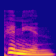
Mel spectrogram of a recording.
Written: pinion

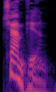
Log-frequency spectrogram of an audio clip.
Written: champion

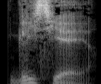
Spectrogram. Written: glissière

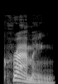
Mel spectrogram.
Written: cram

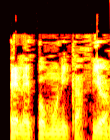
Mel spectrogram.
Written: telecomunicación

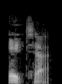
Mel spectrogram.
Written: hecho

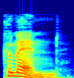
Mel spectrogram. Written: commend

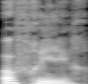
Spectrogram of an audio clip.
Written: offrir

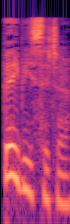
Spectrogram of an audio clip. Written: baby-sitter

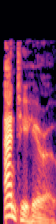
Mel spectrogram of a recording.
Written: antihero

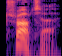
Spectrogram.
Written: trotter

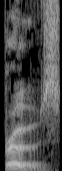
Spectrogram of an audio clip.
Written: bruise

